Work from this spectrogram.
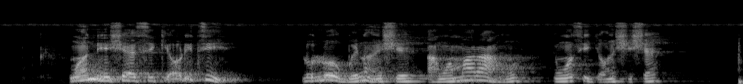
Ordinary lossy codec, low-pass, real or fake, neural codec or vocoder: none; 7.2 kHz; real; none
